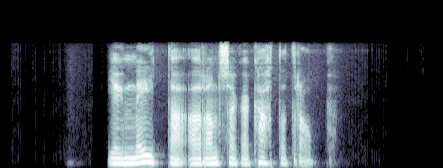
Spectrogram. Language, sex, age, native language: Icelandic, male, 20-29, Icelandic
